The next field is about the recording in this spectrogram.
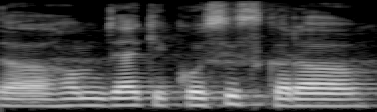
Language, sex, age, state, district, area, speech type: Maithili, male, 18-30, Bihar, Saharsa, urban, spontaneous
